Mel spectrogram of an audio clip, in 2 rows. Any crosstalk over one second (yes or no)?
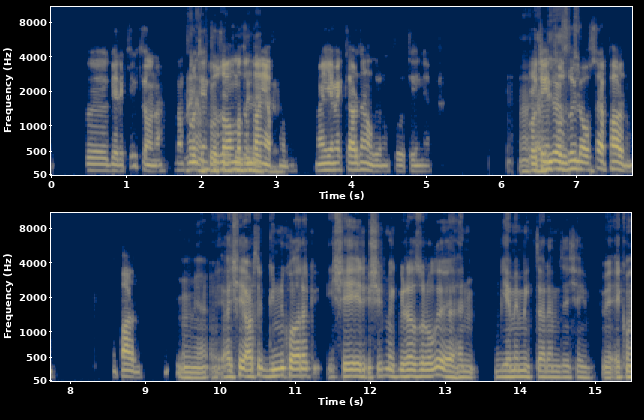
yes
